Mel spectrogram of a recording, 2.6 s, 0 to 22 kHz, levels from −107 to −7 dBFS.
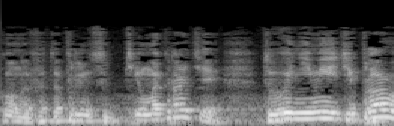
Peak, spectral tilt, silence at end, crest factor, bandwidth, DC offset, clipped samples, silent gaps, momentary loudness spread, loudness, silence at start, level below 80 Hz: -8 dBFS; -8.5 dB/octave; 0 s; 16 dB; 8.8 kHz; under 0.1%; under 0.1%; none; 10 LU; -25 LUFS; 0 s; -50 dBFS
